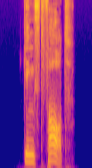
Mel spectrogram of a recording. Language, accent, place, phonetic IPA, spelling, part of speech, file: German, Germany, Berlin, [ˌɡɪŋst ˈfɔʁt], gingst fort, verb, De-gingst fort.ogg
- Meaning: second-person singular preterite of fortgehen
